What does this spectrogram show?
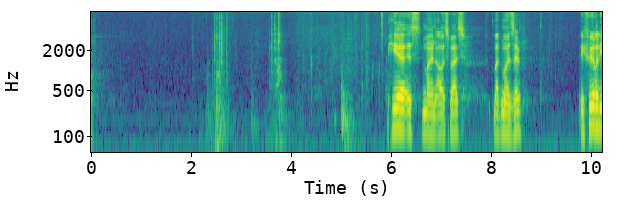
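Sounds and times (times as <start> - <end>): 
wooden clunks and thuds of a door being opened: 5.0 - 5.6
speech: 6.0 - 8.7, 9.8 - 10.2.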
